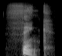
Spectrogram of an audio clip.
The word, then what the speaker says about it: think: Think. Pronounced think. Voiceless TH.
